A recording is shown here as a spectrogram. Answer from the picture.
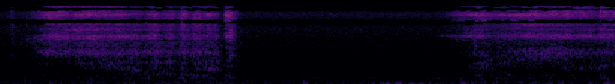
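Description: Marker drawing on a paper plate: two faint strokes, one lasting about a second near the start and another starting about three seconds in.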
